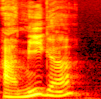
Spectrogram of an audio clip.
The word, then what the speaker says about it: amiga: L for plural La Amiga to say the friend so here with got with this word we have the stce on the second syllable me aiga so we can use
